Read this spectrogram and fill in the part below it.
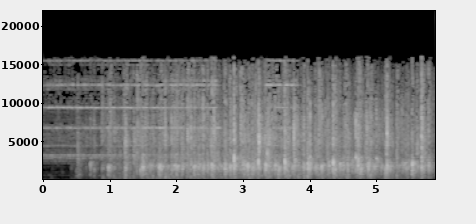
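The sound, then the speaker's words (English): An electric bell rings while air is let back in around it, with a rapid, buzzing clatter that begins faint and grows steadily louder as the seconds pass, with sharp clicks punctuating it toward the end. No voices. “So then if I press the bell while you're letting the air back in, we should be able to hear it starting to get louder.”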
